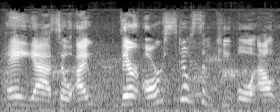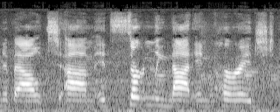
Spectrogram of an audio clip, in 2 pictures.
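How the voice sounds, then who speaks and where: A woman's voice: fairly high pitch, moderate pace. A woman giving a conversational live field news report from outdoors on a windy city street. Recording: windy street noise, clearly audible.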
